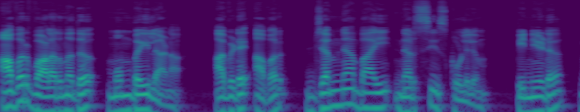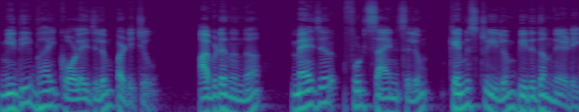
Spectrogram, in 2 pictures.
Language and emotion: Malayalam, neutral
